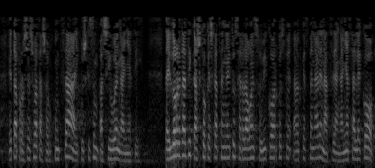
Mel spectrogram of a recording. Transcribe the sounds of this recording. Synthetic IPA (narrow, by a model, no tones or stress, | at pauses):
e̞t̪apɾo̞se̞suat̪aso̞ɾkunt͡saikuskisumpasiβoe̞ŋɡaɲe̞t̪ik | t̪aild̪o̞re̞t̪at̪ikasko̞ke̞skat͡se̞ŋɡajt̪use̞ɾð̞aɣ̞o̞e̞nsuβ̞iko̞aɾke̞spe̞naɾe̞nat͡se̞aŋɡaɲasale̞ko̞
